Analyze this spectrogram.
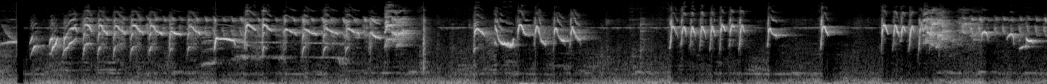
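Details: White-rumped shama song used as a master recording for training other birds to sing: dense, varied phrases of bright whistles, rapid trills and sweeping notes, some long steady whistled tones, broken by short pauses.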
